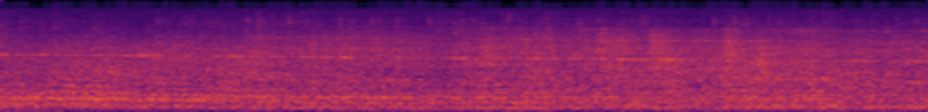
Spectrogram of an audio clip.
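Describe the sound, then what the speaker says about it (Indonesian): Airplane passing overhead near Halim airport in Jakarta, a steady broadband roar holding level throughout like a low-flying jet, continuous and fairly loud with no talk over it. "ada pesawat lewat"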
